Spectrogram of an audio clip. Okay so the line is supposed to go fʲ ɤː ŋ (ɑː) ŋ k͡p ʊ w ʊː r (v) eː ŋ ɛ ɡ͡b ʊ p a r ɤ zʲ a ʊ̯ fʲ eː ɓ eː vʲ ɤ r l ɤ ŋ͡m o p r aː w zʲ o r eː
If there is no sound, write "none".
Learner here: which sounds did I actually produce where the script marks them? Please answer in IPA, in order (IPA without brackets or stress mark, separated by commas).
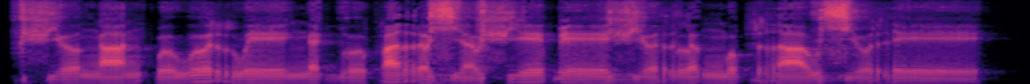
aː, w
